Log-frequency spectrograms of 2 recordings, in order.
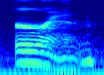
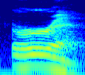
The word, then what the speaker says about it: Aaron: Aaron I think it's Noble? pronounced Urin. Urin. Yeah, That's Urin.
